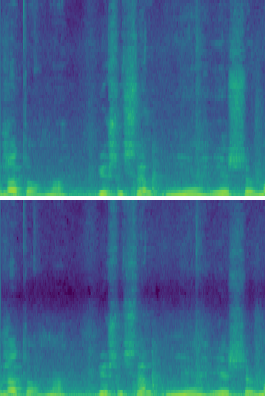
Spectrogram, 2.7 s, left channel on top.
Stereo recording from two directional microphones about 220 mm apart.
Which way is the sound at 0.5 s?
5° right (ahead or behind).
